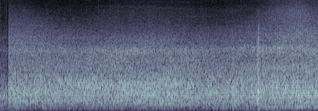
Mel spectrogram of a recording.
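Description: Road traffic: a car driving past close by over a steady, even rush of engine and tyre noise.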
